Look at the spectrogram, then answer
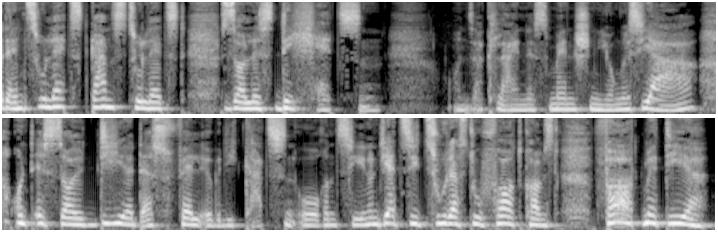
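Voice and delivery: fierce she-wolf. Acted. Mother Wolf drives off tiger.

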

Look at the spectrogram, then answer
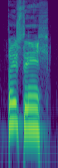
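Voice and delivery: blubbernd, undeutlich. A narrator's reading. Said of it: "blubbert der Kalender undeutlich".

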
